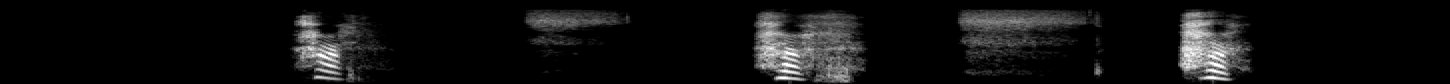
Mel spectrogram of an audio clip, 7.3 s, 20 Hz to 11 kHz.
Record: {"exhalation_length": "7.3 s", "exhalation_amplitude": 29030, "exhalation_signal_mean_std_ratio": 0.31, "survey_phase": "alpha (2021-03-01 to 2021-08-12)", "age": "18-44", "gender": "Female", "wearing_mask": "No", "symptom_cough_any": true, "symptom_shortness_of_breath": true, "symptom_fatigue": true, "symptom_fever_high_temperature": true, "symptom_headache": true, "symptom_change_to_sense_of_smell_or_taste": true, "symptom_loss_of_taste": true, "symptom_onset": "2 days", "smoker_status": "Never smoked", "respiratory_condition_asthma": false, "respiratory_condition_other": false, "recruitment_source": "Test and Trace", "submission_delay": "2 days", "covid_test_result": "Positive", "covid_test_method": "RT-qPCR", "covid_ct_value": 20.3, "covid_ct_gene": "ORF1ab gene", "covid_ct_mean": 20.9, "covid_viral_load": "140000 copies/ml", "covid_viral_load_category": "Low viral load (10K-1M copies/ml)"}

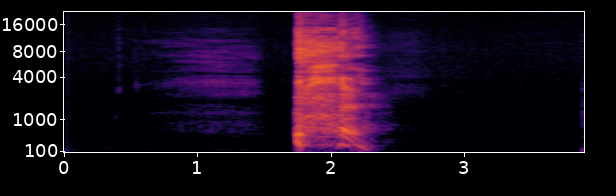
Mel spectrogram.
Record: {"cough_length": "3.9 s", "cough_amplitude": 5201, "cough_signal_mean_std_ratio": 0.27, "survey_phase": "beta (2021-08-13 to 2022-03-07)", "age": "45-64", "gender": "Male", "wearing_mask": "No", "symptom_none": true, "smoker_status": "Never smoked", "respiratory_condition_asthma": false, "respiratory_condition_other": true, "recruitment_source": "REACT", "submission_delay": "1 day", "covid_test_result": "Negative", "covid_test_method": "RT-qPCR"}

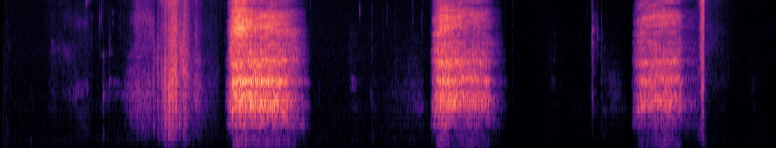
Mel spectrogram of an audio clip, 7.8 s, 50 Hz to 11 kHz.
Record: {"exhalation_length": "7.8 s", "exhalation_amplitude": 26602, "exhalation_signal_mean_std_ratio": 0.37, "survey_phase": "beta (2021-08-13 to 2022-03-07)", "age": "45-64", "gender": "Male", "wearing_mask": "No", "symptom_cough_any": true, "symptom_runny_or_blocked_nose": true, "symptom_sore_throat": true, "smoker_status": "Never smoked", "respiratory_condition_asthma": false, "respiratory_condition_other": false, "recruitment_source": "Test and Trace", "submission_delay": "2 days", "covid_test_result": "Positive", "covid_test_method": "LFT"}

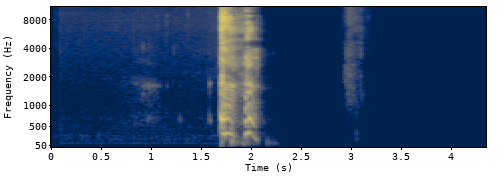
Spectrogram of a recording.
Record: {"cough_length": "4.4 s", "cough_amplitude": 32768, "cough_signal_mean_std_ratio": 0.17, "survey_phase": "beta (2021-08-13 to 2022-03-07)", "age": "45-64", "gender": "Female", "wearing_mask": "No", "symptom_none": true, "smoker_status": "Never smoked", "respiratory_condition_asthma": false, "respiratory_condition_other": false, "recruitment_source": "Test and Trace", "submission_delay": "1 day", "covid_test_result": "Positive", "covid_test_method": "ePCR"}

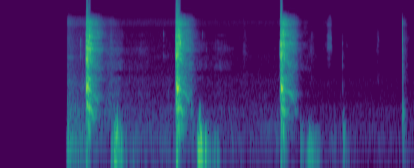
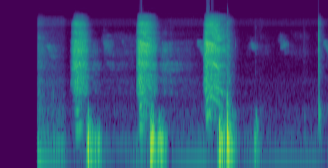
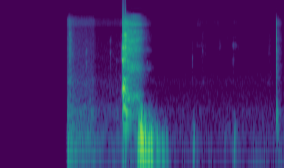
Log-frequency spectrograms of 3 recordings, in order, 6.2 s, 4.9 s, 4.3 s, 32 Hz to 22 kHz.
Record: {"three_cough_length": "6.2 s", "three_cough_amplitude": 26028, "three_cough_signal_mean_std_ratio": 0.2, "exhalation_length": "4.9 s", "exhalation_amplitude": 26028, "exhalation_signal_mean_std_ratio": 0.39, "cough_length": "4.3 s", "cough_amplitude": 26028, "cough_signal_mean_std_ratio": 0.23, "survey_phase": "alpha (2021-03-01 to 2021-08-12)", "age": "65+", "gender": "Female", "wearing_mask": "No", "symptom_none": true, "smoker_status": "Never smoked", "respiratory_condition_asthma": false, "respiratory_condition_other": false, "recruitment_source": "REACT", "submission_delay": "-1 day", "covid_test_result": "Negative", "covid_test_method": "RT-qPCR"}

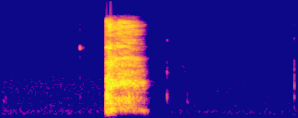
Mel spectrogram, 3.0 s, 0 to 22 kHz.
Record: {"cough_length": "3.0 s", "cough_amplitude": 28423, "cough_signal_mean_std_ratio": 0.26, "survey_phase": "beta (2021-08-13 to 2022-03-07)", "age": "18-44", "gender": "Female", "wearing_mask": "No", "symptom_cough_any": true, "symptom_new_continuous_cough": true, "symptom_runny_or_blocked_nose": true, "symptom_shortness_of_breath": true, "symptom_sore_throat": true, "symptom_fatigue": true, "symptom_fever_high_temperature": true, "symptom_headache": true, "symptom_onset": "2 days", "smoker_status": "Never smoked", "respiratory_condition_asthma": false, "respiratory_condition_other": false, "recruitment_source": "Test and Trace", "submission_delay": "2 days", "covid_test_result": "Positive", "covid_test_method": "ePCR"}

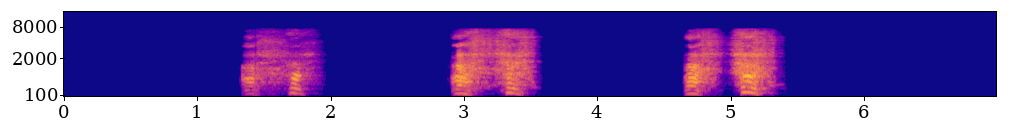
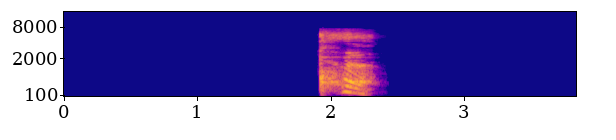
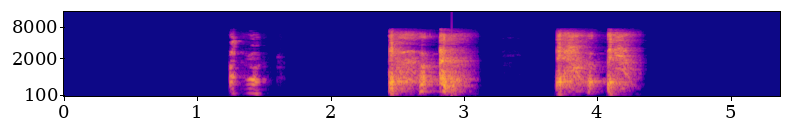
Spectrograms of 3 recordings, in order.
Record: {"exhalation_length": "7.0 s", "exhalation_amplitude": 27547, "exhalation_signal_mean_std_ratio": 0.3, "cough_length": "3.8 s", "cough_amplitude": 28094, "cough_signal_mean_std_ratio": 0.23, "three_cough_length": "5.4 s", "three_cough_amplitude": 27762, "three_cough_signal_mean_std_ratio": 0.33, "survey_phase": "beta (2021-08-13 to 2022-03-07)", "age": "45-64", "gender": "Male", "wearing_mask": "No", "symptom_none": true, "smoker_status": "Current smoker (e-cigarettes or vapes only)", "respiratory_condition_asthma": false, "respiratory_condition_other": false, "recruitment_source": "REACT", "submission_delay": "2 days", "covid_test_result": "Negative", "covid_test_method": "RT-qPCR", "influenza_a_test_result": "Negative", "influenza_b_test_result": "Negative"}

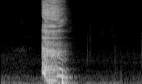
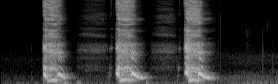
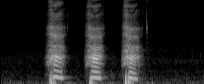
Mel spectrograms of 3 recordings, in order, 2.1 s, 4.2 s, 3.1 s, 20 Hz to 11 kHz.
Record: {"cough_length": "2.1 s", "cough_amplitude": 16880, "cough_signal_mean_std_ratio": 0.34, "three_cough_length": "4.2 s", "three_cough_amplitude": 8211, "three_cough_signal_mean_std_ratio": 0.46, "exhalation_length": "3.1 s", "exhalation_amplitude": 4160, "exhalation_signal_mean_std_ratio": 0.38, "survey_phase": "beta (2021-08-13 to 2022-03-07)", "age": "18-44", "gender": "Female", "wearing_mask": "No", "symptom_runny_or_blocked_nose": true, "symptom_sore_throat": true, "symptom_headache": true, "smoker_status": "Never smoked", "respiratory_condition_asthma": false, "respiratory_condition_other": false, "recruitment_source": "Test and Trace", "submission_delay": "1 day", "covid_test_result": "Positive", "covid_test_method": "RT-qPCR", "covid_ct_value": 22.4, "covid_ct_gene": "ORF1ab gene", "covid_ct_mean": 23.1, "covid_viral_load": "27000 copies/ml", "covid_viral_load_category": "Low viral load (10K-1M copies/ml)"}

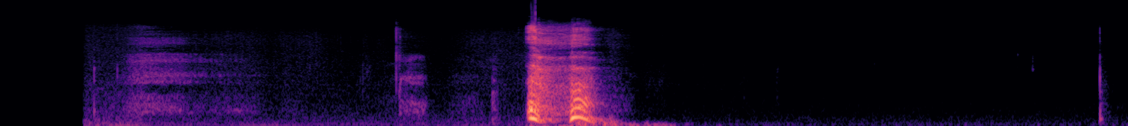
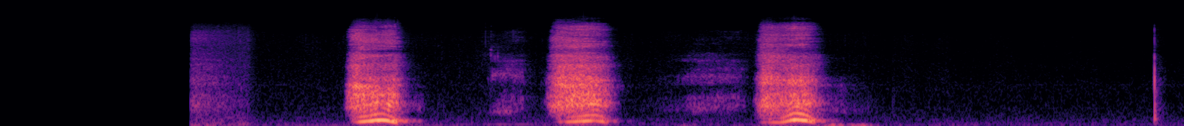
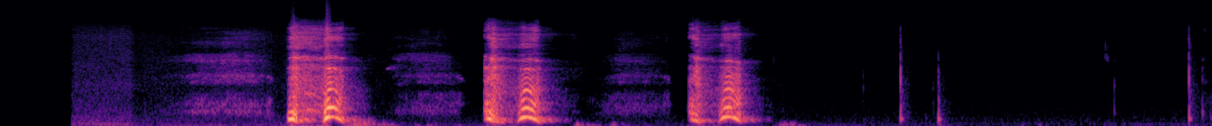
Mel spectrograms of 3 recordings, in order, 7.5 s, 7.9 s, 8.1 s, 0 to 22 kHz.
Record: {"cough_length": "7.5 s", "cough_amplitude": 26028, "cough_signal_mean_std_ratio": 0.17, "exhalation_length": "7.9 s", "exhalation_amplitude": 25518, "exhalation_signal_mean_std_ratio": 0.32, "three_cough_length": "8.1 s", "three_cough_amplitude": 26028, "three_cough_signal_mean_std_ratio": 0.26, "survey_phase": "beta (2021-08-13 to 2022-03-07)", "age": "65+", "gender": "Male", "wearing_mask": "No", "symptom_none": true, "smoker_status": "Never smoked", "respiratory_condition_asthma": false, "respiratory_condition_other": false, "recruitment_source": "REACT", "submission_delay": "2 days", "covid_test_result": "Negative", "covid_test_method": "RT-qPCR", "influenza_a_test_result": "Negative", "influenza_b_test_result": "Negative"}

